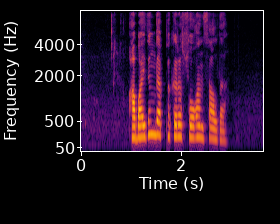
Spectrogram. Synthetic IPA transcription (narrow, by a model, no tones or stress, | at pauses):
ɑbɑjd̪əɴd̪ɑpʰɪkʲɪɾɪso̞ʁɑnsɑlˠd̪ə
